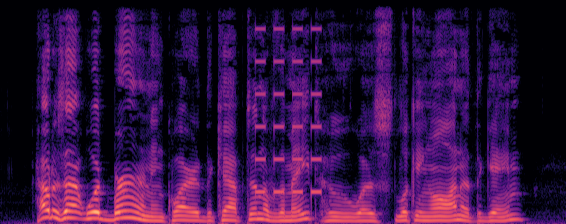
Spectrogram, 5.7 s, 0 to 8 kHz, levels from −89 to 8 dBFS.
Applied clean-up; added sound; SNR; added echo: none; Alarm; 12 dB; none.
